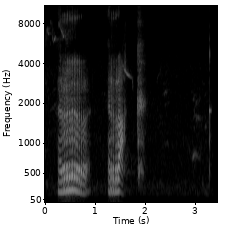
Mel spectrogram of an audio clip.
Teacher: This word it doesn't have the ch that we've been talking about, but now we've got a new sound in Afrikaans that a lot of people in different languages struggle with a little bit, and it's the rrr, as if your tongue is jumping up and down in your mouth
